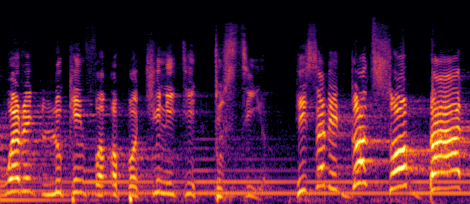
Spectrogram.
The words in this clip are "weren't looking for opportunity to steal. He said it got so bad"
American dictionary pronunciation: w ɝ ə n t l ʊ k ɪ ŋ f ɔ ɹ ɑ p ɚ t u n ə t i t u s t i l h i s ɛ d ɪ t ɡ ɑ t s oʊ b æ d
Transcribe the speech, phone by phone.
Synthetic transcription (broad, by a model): w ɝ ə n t l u k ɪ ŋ f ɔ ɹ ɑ p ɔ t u n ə t i t u s t i l h i s ɛ d ɪ t ɡ ɑ t s oʊ b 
